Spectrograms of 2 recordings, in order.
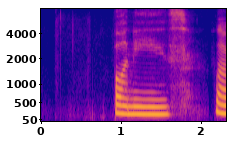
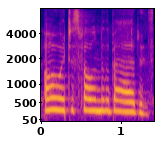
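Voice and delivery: higher, light feigned innocence; innocent mom cover; 8 semitones higher than usual. Retold or imitated. Mom covering for the tooth fairy, feigning innocence. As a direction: pretend it was there all along. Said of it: "throwing money on the floor".

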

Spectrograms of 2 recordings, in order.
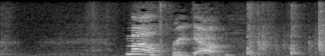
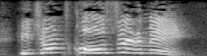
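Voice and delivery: high, loud, horrified wail; real panic; 9 semitones higher, 8 dB louder than usual. Real, not acted. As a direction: wail it, terrified of the jumping bug. Cricket jumped toward her.

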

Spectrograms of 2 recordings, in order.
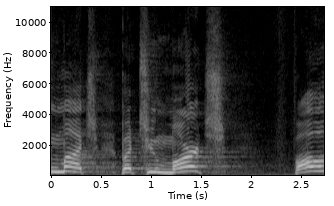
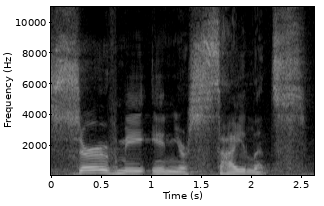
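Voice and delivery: slow, soft, lower words from God; quiet divine voice; 9 semitones lower, 5 dB quieter, much slower than usual. Retold or imitated. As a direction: say it gently, slowly, as God. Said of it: "He says".

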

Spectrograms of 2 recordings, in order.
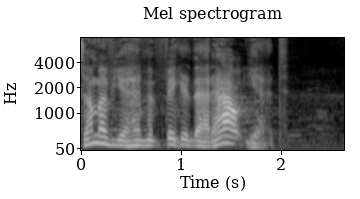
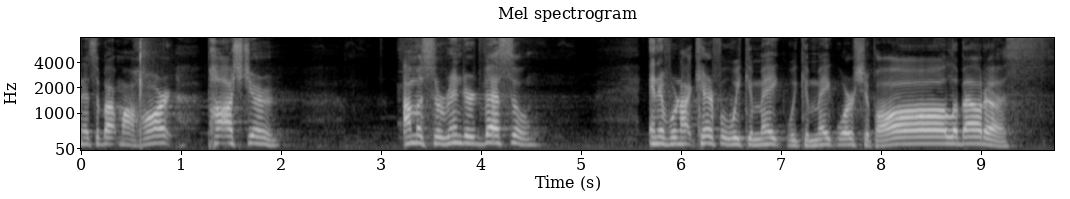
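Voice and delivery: higher, louder, driving preacher's cry; full-force preaching; 6 semitones higher, 6 dB louder than usual. Acted. Pastor urging the congregation, full-force preaching. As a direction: preach it out, rising and pushing hard.

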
